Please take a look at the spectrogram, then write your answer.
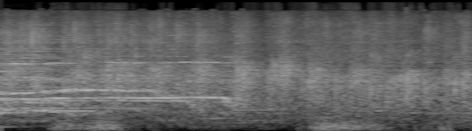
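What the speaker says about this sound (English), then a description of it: "Let's give her another round of applause" An audience at a sangeet celebration applauds after a heartfelt performance, with dense, steady clapping that is loud at first, dips briefly and then swells again, with faint crowd murmur underneath.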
